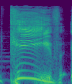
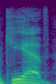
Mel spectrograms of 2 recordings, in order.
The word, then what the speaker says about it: Kyiv: I verified with a Ukrainian friend, is that the correct pronunciation, Kyiv? And they said, yeah, it was. I was wrong. I hate that because it's been Kiev for my entire life, and now everybody calls it Kyiv.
